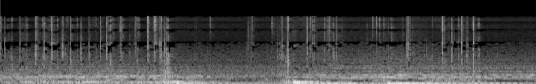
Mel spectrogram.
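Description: Typing on a computer keyboard: rapid, irregular clicks and taps come in bursts over a steady background rumble, without pauses long enough to break the rhythm.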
